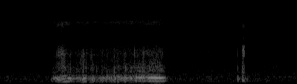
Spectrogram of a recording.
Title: Zeus snoring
